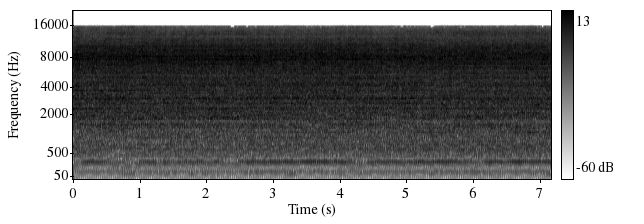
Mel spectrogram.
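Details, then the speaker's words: 1980s PowerMate PM1500 1500-watt generator after carburetor cleaning: loud, steady engine drone with an even beat and no misses, knocks or surging; engine running normally, though an electrical fault remains. "We cleaned it. The engine runs great now."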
